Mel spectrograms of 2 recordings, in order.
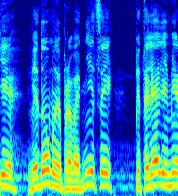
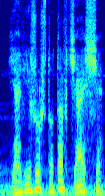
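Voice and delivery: low, soft, wary voice; hushed alert; 8 semitones lower, 8 dB quieter than usual. A narrator's reading. Rider warning companions of something in the thicket, hushed. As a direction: drop low and keep it hushed.

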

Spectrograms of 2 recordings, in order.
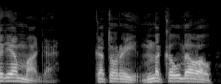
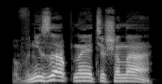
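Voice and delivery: plain reading voice

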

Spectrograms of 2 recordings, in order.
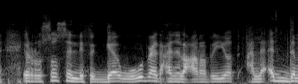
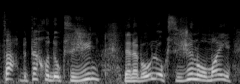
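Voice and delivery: usual speaking voice

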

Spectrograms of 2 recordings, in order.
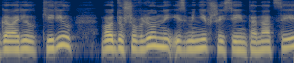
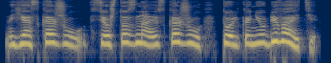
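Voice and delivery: piercing terrified shriek; 7 semitones higher than usual. A narrator's reading. Man begging the vampire, high piercing terror. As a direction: shriek for your life. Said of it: "пронзительно верещал перепуганный насмерть мужчина".

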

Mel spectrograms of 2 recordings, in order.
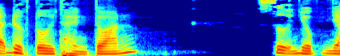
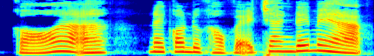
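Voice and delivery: higher, lightly voiced child; cheerful little girl; 6 semitones higher than usual. Daughter tells mother about drawing class, childlike. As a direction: answer brightly like a small kid.

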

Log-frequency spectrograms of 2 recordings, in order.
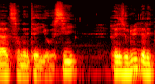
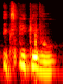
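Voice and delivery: sharp, much louder demand; impatient command; 5 semitones higher, 9 dB louder than usual. A narrator's reading. Queen, losing patience with the doctor, loud impatient order. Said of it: "fit la reine impatientée".

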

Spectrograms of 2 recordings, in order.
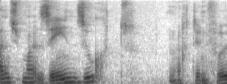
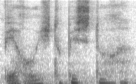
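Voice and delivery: whispered, much softer; 8 dB quieter than usual. Acted. Annenkov whispering to Dora, hushed. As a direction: breathe it out in awe.

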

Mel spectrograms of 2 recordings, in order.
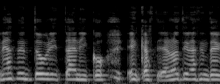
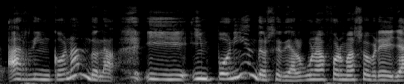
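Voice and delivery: normal talking voice

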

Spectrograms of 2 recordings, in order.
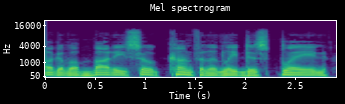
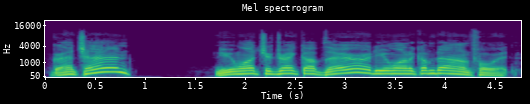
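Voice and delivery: raised, higher voice calling to an upstairs room; lightly raised call upstairs; calling up the stairs; 9 semitones higher than usual. A narrator's reading. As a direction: call up to her, pitched high. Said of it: "He called up the stairs".

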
